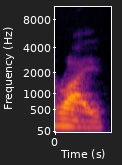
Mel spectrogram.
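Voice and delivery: রাইট with a clear initial r; R pronounced. Shown as a demonstration. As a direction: sound the r starting রাইট. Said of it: "আর এর উচ্চারণ হবে". (র উচ্চারণ করে রাইট)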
